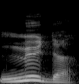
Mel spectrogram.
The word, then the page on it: muda: mudo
